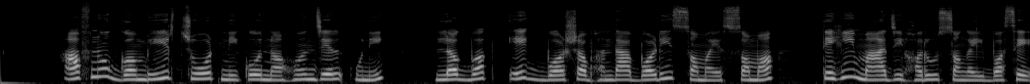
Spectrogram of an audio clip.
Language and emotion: Nepali, neutral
